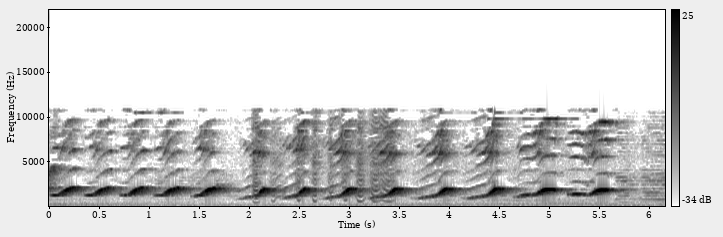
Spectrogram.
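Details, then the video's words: Laughingthrush song while dancing: a rhythmic chain of about twelve upswept whistled phrases, roughly two per second, some with quick downward flicks, loud and clear throughout. "Khướu Muá Hót"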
